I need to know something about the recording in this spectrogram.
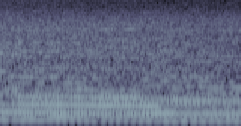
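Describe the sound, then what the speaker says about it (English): A timbersports championship crosscut saw rasps steadily through timber in a continuous, even grinding drone, loud and close with no pauses. "These guys are synchronized sawing."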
